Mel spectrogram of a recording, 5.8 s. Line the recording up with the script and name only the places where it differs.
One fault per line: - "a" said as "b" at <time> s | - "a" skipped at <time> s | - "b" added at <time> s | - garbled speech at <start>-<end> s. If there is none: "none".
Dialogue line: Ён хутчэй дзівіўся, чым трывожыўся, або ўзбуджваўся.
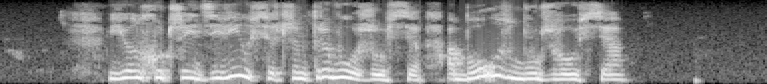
none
